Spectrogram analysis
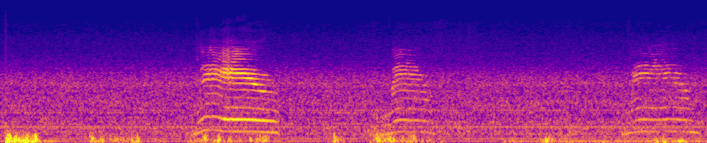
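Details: Impatient house cat calling to wake its owner in the morning: three wavering meows, the first longest, spaced about two seconds apart, with a faint rustle at the start and a constant background hum.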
